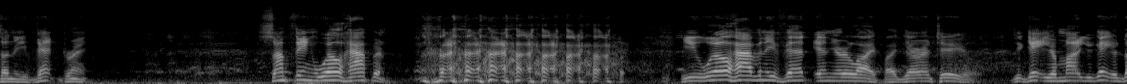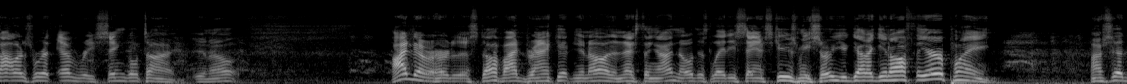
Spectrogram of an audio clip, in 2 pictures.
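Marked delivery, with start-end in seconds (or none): 4.2-6.2 rapid-fire rattling laugh; long, pulsing wicked chuckle; staccato cackle. Real, not acted. Joking about the event drink. 18.9-21.2 lightly acted insistent cabin crew, raised voice; louder, higher, telling a passenger to leave; mock-firm airline lady; imitated flight attendant. Acts attendant ordering him off plane.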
